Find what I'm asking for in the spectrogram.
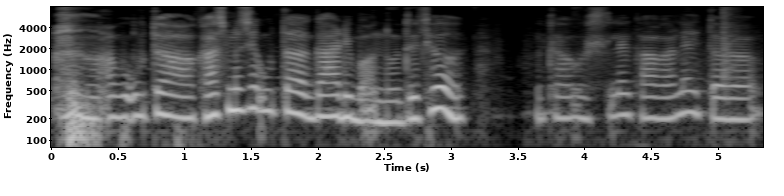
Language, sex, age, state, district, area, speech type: Nepali, female, 30-45, West Bengal, Darjeeling, rural, spontaneous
